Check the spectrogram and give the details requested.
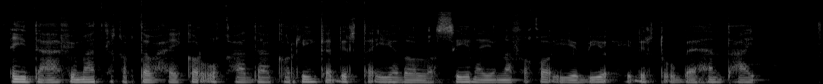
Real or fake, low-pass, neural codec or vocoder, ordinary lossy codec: real; none; none; none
